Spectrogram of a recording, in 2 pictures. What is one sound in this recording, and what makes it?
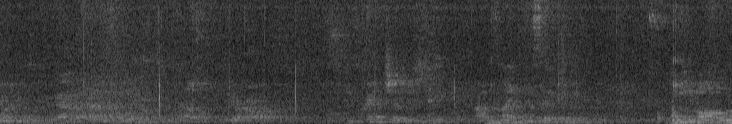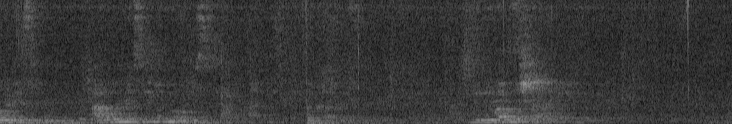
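A woman speaks slowly through a microphone and loudspeakers in a large echoing hall.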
